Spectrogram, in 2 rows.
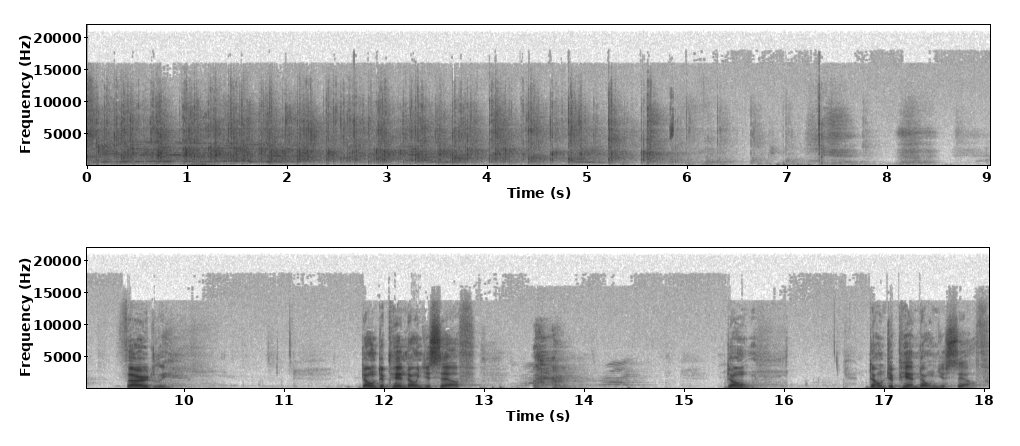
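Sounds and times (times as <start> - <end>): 
audience clapping in praise: 0.0 - 7.9
speech: 9.4 - 10.0, 11.8 - 13.0, 15.4 - 15.8, 16.8 - 18.0.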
